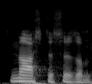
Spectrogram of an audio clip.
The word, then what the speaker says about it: Gnosticism: Gnosticism, silent G at the beginning.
